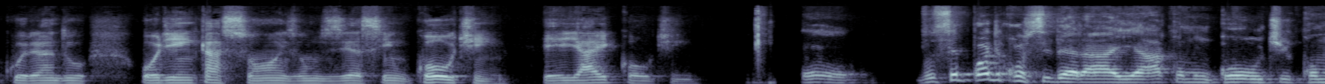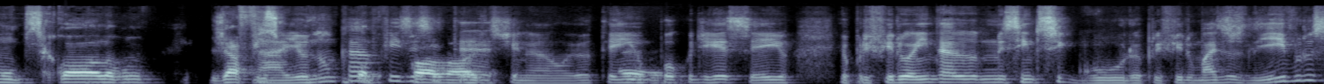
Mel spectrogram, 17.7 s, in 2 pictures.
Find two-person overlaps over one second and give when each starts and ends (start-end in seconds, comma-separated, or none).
10.5-12.2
